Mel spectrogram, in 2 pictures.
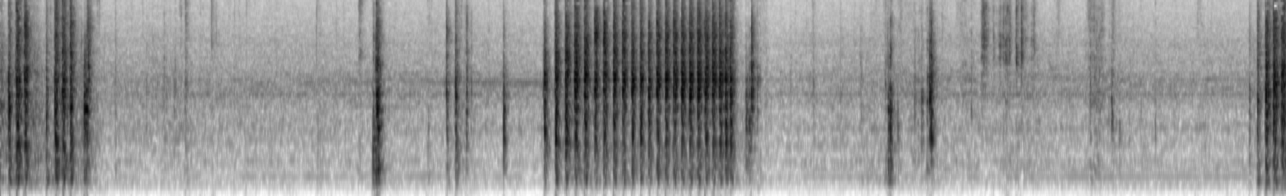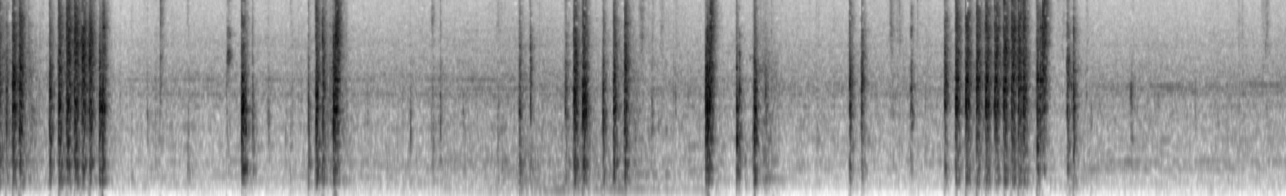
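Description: Small hammer driving small nails through the edge of a PVC pipe into wooden dividers, in four bursts of rapid taps with scattered single strikes between.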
